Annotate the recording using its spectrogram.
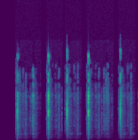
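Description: Typewriter key strikes used as a sound effect: a sharp clack about three times a second, each followed by a softer click, one per character as text is typed out.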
